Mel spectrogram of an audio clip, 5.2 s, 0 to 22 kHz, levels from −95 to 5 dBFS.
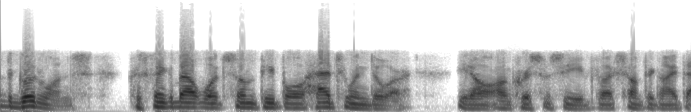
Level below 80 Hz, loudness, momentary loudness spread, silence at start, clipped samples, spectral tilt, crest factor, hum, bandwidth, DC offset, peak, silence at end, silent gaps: -52 dBFS; -21 LUFS; 14 LU; 0 s; under 0.1%; -8.5 dB/octave; 14 dB; none; 7.8 kHz; under 0.1%; -6 dBFS; 0 s; none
